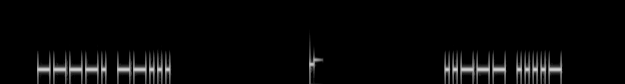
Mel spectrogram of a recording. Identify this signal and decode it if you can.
Morse code, heard as a keyed tone, about 30 wpm, 700 Hz. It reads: 97 24
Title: Numbers - 2-Digit 30wpm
